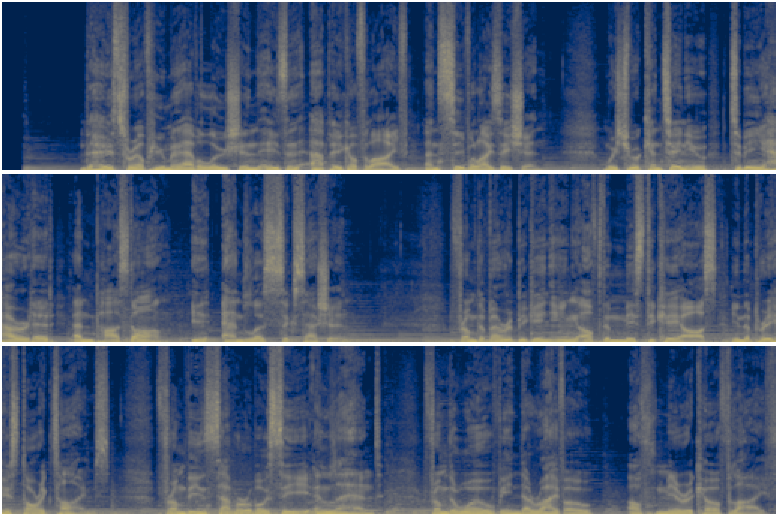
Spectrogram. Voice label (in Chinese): 男英 外语 国内英语 英音 大气; 英音基因链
